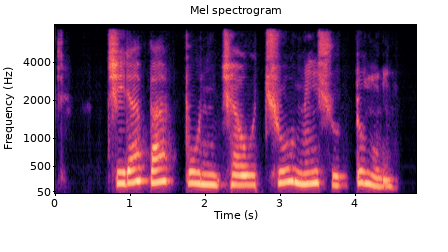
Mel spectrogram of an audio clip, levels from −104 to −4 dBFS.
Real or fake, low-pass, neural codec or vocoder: fake; 7.2 kHz; codec, 16 kHz, 4 kbps, FreqCodec, smaller model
